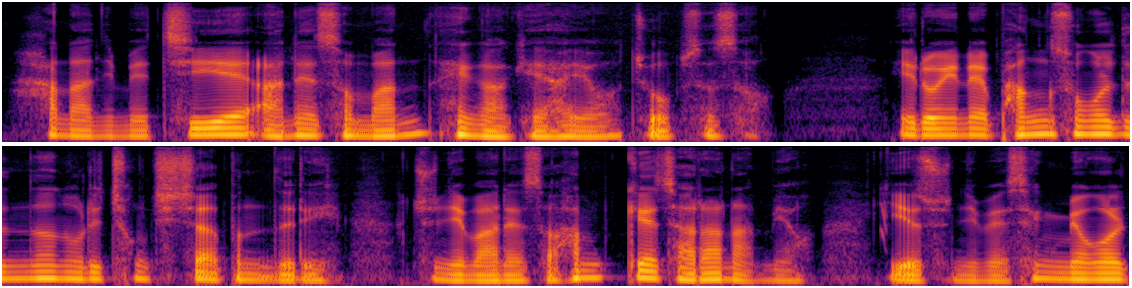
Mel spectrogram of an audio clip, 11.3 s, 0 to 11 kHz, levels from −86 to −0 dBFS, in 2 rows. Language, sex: Korean, male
